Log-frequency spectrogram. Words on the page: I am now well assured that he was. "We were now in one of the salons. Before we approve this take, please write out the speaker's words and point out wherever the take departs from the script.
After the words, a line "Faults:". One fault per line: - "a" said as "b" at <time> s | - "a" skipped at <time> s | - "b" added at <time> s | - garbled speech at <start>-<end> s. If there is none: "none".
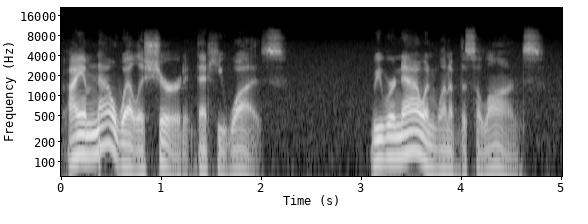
I am now well assured that he was. "We were now in one of the salons.
Faults:
none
